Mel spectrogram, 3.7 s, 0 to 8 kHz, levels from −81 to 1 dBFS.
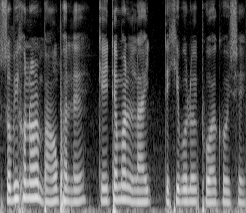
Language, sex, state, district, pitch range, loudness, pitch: Assamese, male, Assam, Sonitpur, 160-190 Hz, -17 LUFS, 170 Hz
